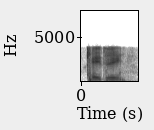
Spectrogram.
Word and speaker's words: KJ: KJ.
